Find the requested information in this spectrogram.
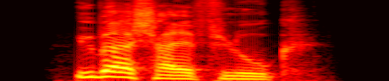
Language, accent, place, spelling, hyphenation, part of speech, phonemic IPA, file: German, Germany, Berlin, Überschallflug, Über‧schall‧flug, noun, /ˈyːbɐʃalˌfluːk/, De-Überschallflug.ogg
- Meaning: supersonic flight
